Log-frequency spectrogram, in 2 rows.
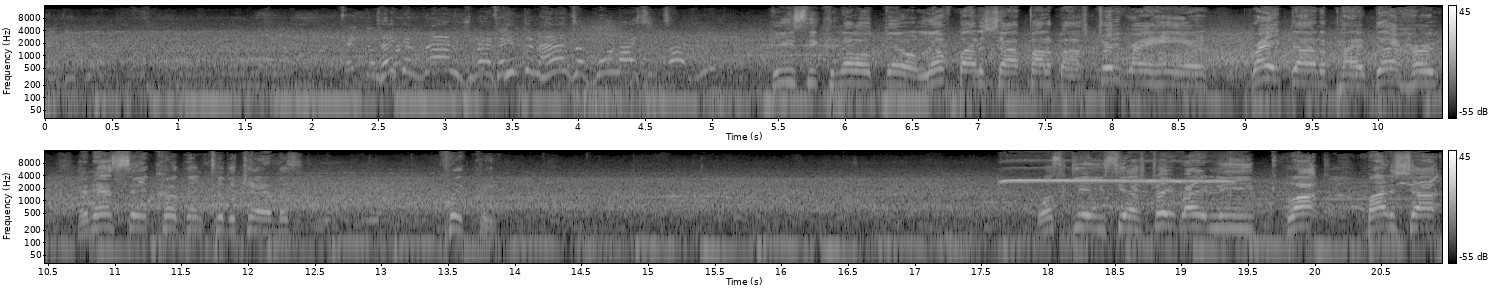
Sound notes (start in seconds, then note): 17.6 whistle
